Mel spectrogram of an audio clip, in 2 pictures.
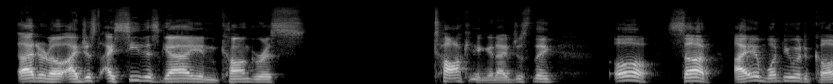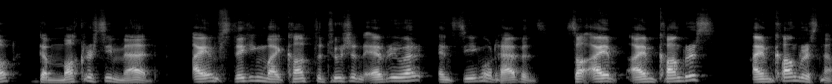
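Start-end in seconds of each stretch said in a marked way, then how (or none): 6.2-16.7 put-on thick Indian accent. Imitating a congressman seen talking: imitating a thick Indian accent. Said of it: "the thick accent and the ridiculous hair?".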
